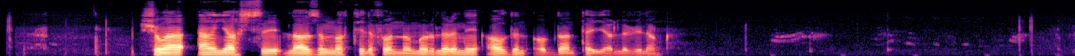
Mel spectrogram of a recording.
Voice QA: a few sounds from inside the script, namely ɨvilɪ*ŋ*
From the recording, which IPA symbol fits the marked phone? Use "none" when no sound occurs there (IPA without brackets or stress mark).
ŋ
